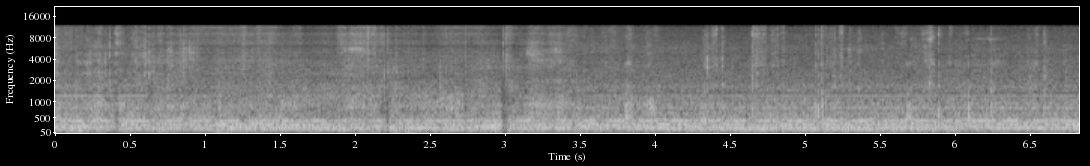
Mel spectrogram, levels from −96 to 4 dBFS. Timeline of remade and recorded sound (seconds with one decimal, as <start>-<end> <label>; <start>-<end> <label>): 0.0-0.6 recorded; 0.6-3.4 remade; 3.4-6.8 recorded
